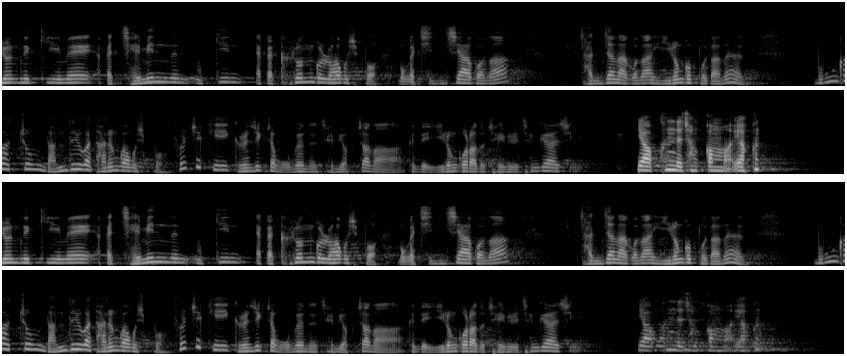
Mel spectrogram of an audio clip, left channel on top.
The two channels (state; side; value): normal; both; correlation 0.42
